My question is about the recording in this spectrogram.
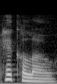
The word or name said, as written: piccolo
